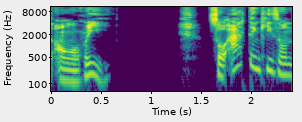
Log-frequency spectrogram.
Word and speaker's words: Henri: Because Henry is spelled the same in French, but it's Henri.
